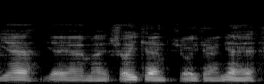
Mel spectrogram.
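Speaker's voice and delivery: softly humouring a boaster; mock dismissive. Voices a sceptical public's reply.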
